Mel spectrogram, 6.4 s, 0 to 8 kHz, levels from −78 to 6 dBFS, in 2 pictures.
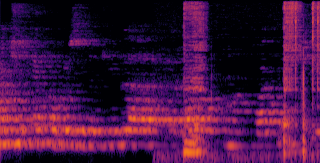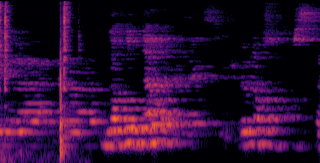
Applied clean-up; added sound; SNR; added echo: classical method WPE with log-MMSE.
